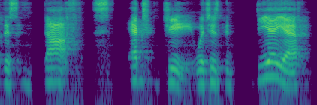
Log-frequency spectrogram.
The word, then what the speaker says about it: DAF: so cool was this xg which is the daf pronounced doth i was told and that's a european uh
